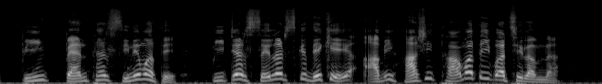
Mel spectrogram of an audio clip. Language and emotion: Bengali, happy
